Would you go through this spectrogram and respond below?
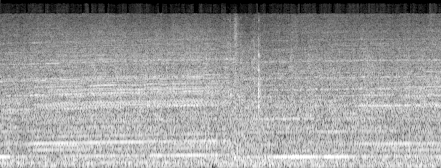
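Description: A race car in a racing video game drones steadily under braking, its engine tone holding, then stepping to a new pitch with a gear change, loud and continuous throughout.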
